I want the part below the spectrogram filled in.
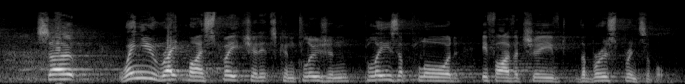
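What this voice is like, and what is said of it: Australian accent. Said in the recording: “my weird Aussie accent.”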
